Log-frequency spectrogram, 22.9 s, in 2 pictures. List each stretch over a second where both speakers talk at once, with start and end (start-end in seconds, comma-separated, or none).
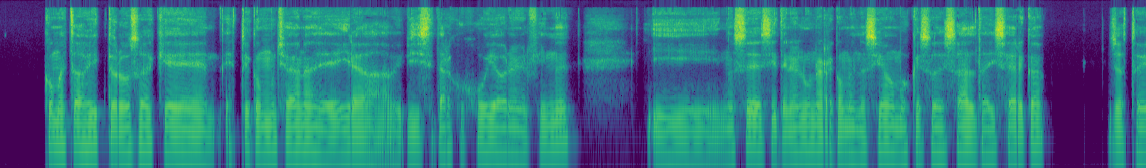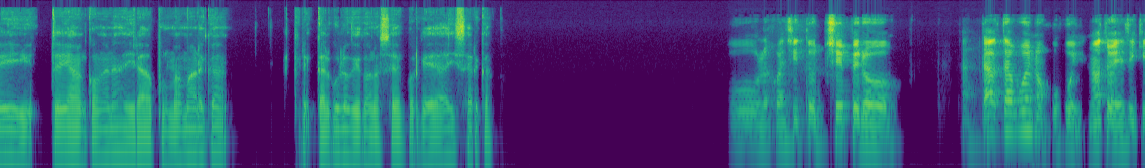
none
